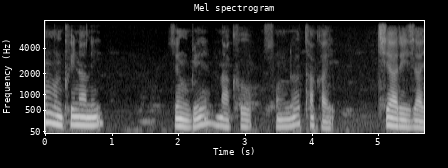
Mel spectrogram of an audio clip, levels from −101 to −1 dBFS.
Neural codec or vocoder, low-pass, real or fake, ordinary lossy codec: none; 7.2 kHz; real; none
